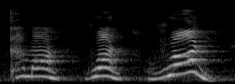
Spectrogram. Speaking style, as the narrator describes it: he yelled at Hermione

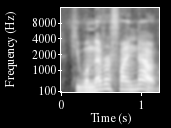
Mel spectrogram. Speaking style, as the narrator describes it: laughed the Cat in the Hat

